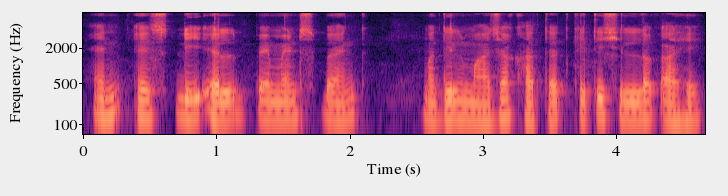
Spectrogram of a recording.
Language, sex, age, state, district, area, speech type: Marathi, male, 30-45, Maharashtra, Sindhudurg, urban, read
